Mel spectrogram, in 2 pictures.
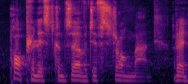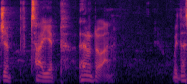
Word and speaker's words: Erdoğan: Yours, President of Turkey, populist conservative strongman Recep Tayyip Erdogan with a silent G.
